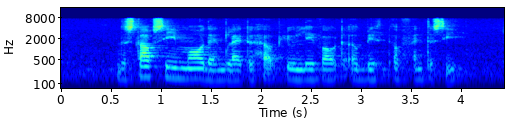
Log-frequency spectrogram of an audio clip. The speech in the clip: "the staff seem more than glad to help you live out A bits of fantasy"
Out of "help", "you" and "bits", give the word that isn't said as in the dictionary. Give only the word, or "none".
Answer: bits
